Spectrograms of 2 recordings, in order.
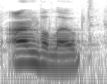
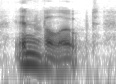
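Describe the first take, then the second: First: Enveloped opening with "on"; enveloped with an open "ahn" first syllable; first vowel as "on". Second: Enveloped opening with "en"; enveloped with a short "in" first syllable; first vowel as "en". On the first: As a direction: say enveloped as ON-veloped. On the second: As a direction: say enveloped as en-VEL-oped. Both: Shown as a demonstration. Says word two ways, correcting himself.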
